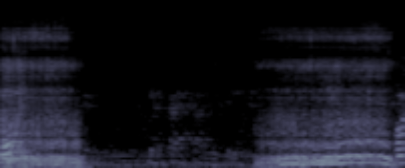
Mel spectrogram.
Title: snore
